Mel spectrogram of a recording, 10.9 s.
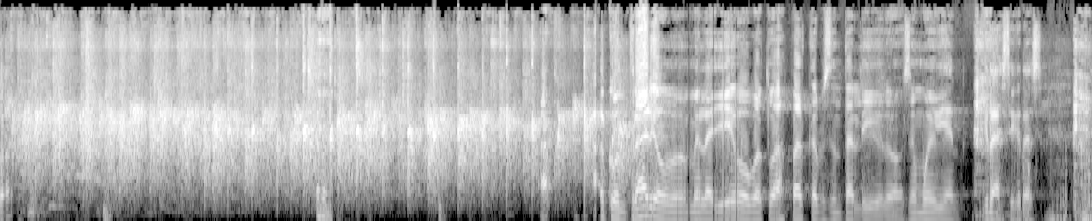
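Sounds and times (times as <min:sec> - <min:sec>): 
speech: 0:00.0 - 0:00.3, 0:06.1 - 0:10.8
audience applause: 0:00.0 - 0:06.7.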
